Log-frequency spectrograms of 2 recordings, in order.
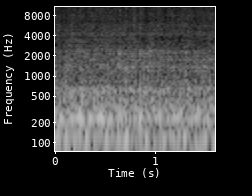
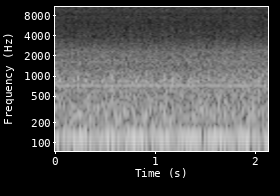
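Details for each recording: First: Whirlpool top-load washer (model 110…) with a complaint of grinding when the motor runs, tested in diagnostic mode. After the shifter moves, the motor agitates with a low, even hum and no grinding or scraping. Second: Whirlpool top-load washer (model 110…) with grinding complaint when motor runs, in manual-test high spin: steady low drone with rough, gritty growl; worn transmission gear assembly needing replacement.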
